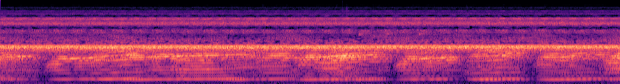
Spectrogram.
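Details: Banded bullfrogs (Kaloula pulchra) in the rainy season give deep, droning, nasal calls that overlap into a steady lowing chorus.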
